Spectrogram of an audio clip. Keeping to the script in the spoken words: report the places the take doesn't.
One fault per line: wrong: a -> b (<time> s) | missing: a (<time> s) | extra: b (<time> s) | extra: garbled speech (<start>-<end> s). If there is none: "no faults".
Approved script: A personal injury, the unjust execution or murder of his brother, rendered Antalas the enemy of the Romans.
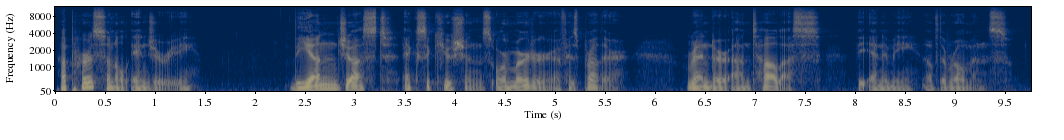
wrong: execution -> executions (3.5 s)
wrong: rendered -> render (6.3 s)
